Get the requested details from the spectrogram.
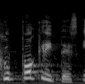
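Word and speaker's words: hipócrites (ὑποκριτής): Ahí lo puse en griego por si alguien sabe leer griego, pero como se pronuncia es hipócrites y era alguien que actuaba en el teatro.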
